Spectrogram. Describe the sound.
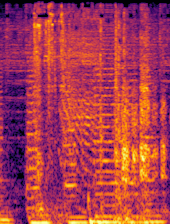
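A dog barks and yips a few times, the short bursts blending into a dense, continuous layer of other sound that runs throughout.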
